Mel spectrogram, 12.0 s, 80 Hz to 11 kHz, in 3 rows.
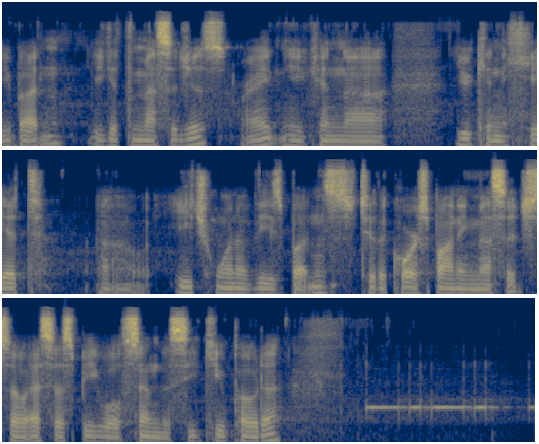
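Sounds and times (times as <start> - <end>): morse code beeping: 10.8 - 11.8.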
